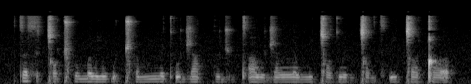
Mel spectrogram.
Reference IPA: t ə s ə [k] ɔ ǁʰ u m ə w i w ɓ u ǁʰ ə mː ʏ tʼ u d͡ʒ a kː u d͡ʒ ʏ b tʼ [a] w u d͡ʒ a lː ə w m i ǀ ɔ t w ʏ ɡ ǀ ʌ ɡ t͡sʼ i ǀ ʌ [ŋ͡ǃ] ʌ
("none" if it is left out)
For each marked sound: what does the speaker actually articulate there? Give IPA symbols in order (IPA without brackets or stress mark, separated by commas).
ǀ, a, ǃ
